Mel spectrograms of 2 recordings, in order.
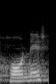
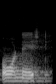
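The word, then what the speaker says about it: honest: इसको हम हॉनेस्ट नहीं बोलेंगे, ऑनेस्ट, एच कैसा रहता है, साइलेंट, तो ये लिखा जाता है ऑनेस्ट, ऑनेस्ट, ये हो गया ऑनेस्ट।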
